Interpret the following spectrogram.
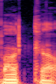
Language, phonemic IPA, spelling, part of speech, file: French, /pa.ka/, PACA, proper noun, Fr-PACA.ogg
- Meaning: initialism of Provence-Alpes-Côte d'Azur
